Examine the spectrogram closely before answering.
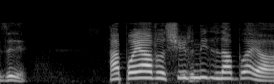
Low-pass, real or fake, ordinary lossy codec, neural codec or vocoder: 7.2 kHz; fake; none; codec, 16 kHz, 0.5 kbps, X-Codec, HuBERT features, trained on LibriSpeech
